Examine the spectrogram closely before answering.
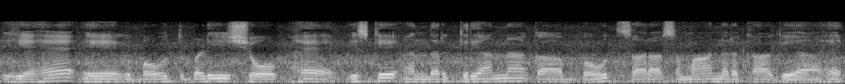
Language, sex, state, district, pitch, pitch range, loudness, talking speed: Hindi, male, Rajasthan, Bikaner, 125 Hz, 120-135 Hz, -14 LUFS, 115 wpm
